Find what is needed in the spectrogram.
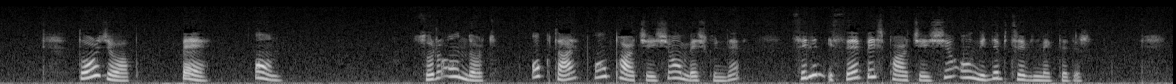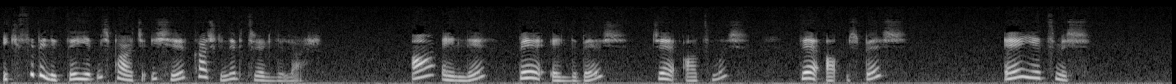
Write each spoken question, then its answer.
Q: İkisi birlikte 70 parça işi kaç günde bitirebilirler?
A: Doğru cevap C 60.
